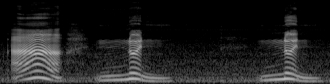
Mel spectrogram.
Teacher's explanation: hujung lidah ditekan ke lelangit depan sedikit ke belakang dari makhraj huruf lam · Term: huruf nun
